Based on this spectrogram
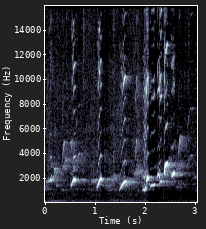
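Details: White-rumped shama of the Blorok type, leg-ringed, kept at a bird kiosk in Kemayoran, Jakarta, singing loud clear whistled notes that each sweep upward, about two per second, ending in a quicker run of higher whistles; faint steady low hum behind.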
